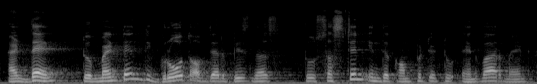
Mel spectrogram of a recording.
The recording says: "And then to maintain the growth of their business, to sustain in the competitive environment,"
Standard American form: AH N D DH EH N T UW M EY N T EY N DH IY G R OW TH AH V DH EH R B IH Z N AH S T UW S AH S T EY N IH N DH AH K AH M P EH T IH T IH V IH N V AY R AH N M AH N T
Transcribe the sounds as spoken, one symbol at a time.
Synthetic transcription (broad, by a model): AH N D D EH N T UW M EY N T EY N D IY G R OW T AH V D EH R B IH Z N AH S T UW S AH S T EY N IH N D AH K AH M P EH T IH T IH IH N V AY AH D M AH N T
